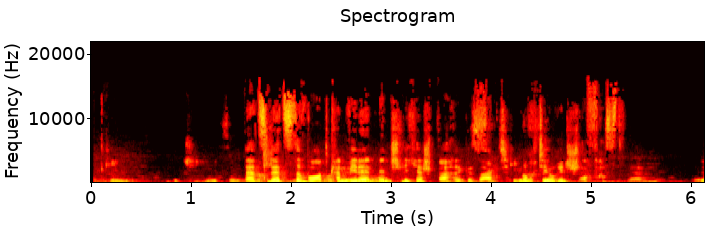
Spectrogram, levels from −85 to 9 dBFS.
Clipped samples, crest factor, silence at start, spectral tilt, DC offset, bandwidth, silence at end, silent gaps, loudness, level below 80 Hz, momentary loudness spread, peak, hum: under 0.1%; 18 dB; 0.2 s; -5 dB/octave; under 0.1%; 16 kHz; 0 s; none; -18 LUFS; -54 dBFS; 21 LU; -2 dBFS; none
